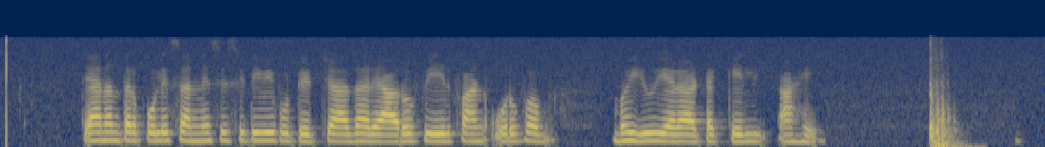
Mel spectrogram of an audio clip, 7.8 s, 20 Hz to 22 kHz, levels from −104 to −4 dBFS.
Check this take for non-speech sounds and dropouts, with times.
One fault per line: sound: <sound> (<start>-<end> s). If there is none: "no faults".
sound: thud (7.0-7.4 s)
